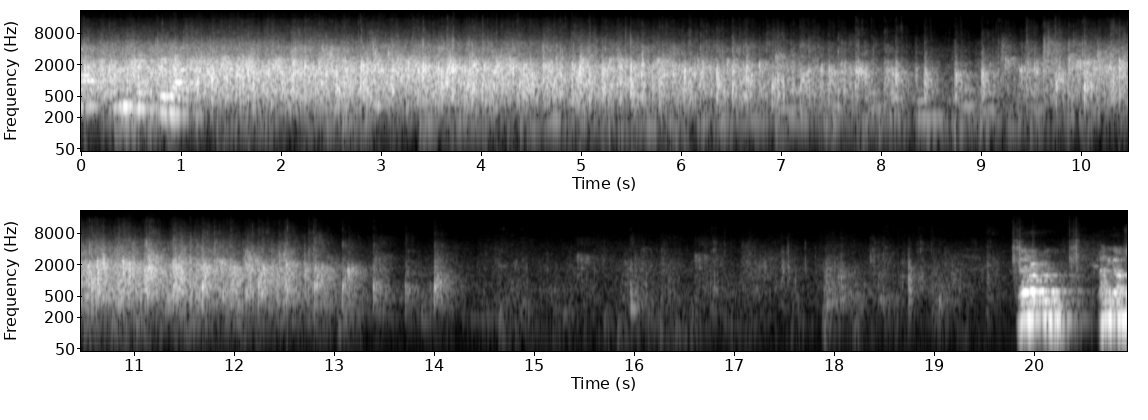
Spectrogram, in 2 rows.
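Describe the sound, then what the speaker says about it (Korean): Audience at the opening ceremony of the 2019 Saemaul International Forum applauds loudly to welcome a speaker, the clapping thinning out and fading, followed by quiet shuffling and a few faint sounds near the end. "반기문 제8대 유엔 사무총장님을 큰 박수로 모시겠습니다"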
